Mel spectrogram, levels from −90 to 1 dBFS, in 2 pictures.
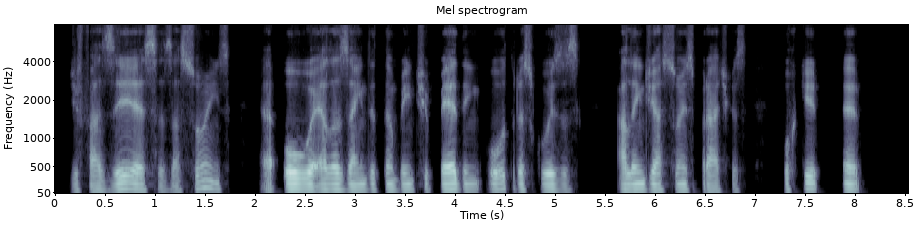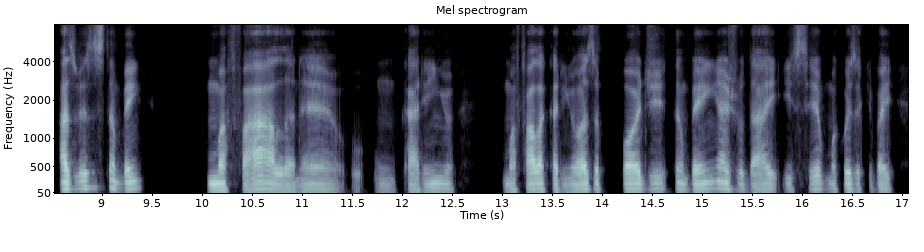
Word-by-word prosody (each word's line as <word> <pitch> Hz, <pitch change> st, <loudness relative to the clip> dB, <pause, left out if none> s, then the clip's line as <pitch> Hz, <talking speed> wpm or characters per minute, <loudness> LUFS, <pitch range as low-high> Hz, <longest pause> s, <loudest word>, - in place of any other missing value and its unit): de -, -, -10 dB
fazer 95 Hz, +5 st, +1 dB
essas 95 Hz, -2 st, -5 dB
ações, 110 Hz, +7 st, -5 dB, 0.3 s
eh, -, -, -5 dB
ou 100 Hz, 0 st, +8 dB
elas 100 Hz, 0 st, +2 dB
ainda 100 Hz, +1 st, -1 dB
também 100 Hz, 0 st, -3 dB
te 100 Hz, -, -8 dB
pedem 100 Hz, 0 st, +2 dB
outras 100 Hz, -1 st, -3 dB
coisas, 95 Hz, -1 st, -2 dB, 0.4 s
além 100 Hz, +1 st, +2 dB
de 100 Hz, 0 st, +1 dB
ações 95 Hz, 0 st, -2 dB
práticas? 90 Hz, -2 st, -6 dB, 0.4 s
Porque, 110 Hz, -1 st, -2 dB, 0.2 s
eh, 100 Hz, -2 st, +2 dB, 0.5 s
às 115 Hz, -1 st, +6 dB
vezes, 130 Hz, +2 st, -1 dB
também 125 Hz, -1 st, +1 dB, 0.6 s
uma 105 Hz, -1 st, +4 dB
fala, 95 Hz, -2 st, +3 dB
né, 95 Hz, +1 st, -3 dB
o -, -, -16 dB
um 95 Hz, -1 st, -12 dB
carinho, 100 Hz, +3 st, -3 dB, 0.5 s
uma 95 Hz, 0 st, -4 dB
fala 100 Hz, +2 st, +5 dB
carinhosa 100 Hz, +2 st, 0 dB, 0.2 s
pode 105 Hz, +1 st, +2 dB
também 110 Hz, +2 st, 0 dB
ajudar 100 Hz, -3 st, 0 dB
e 100 Hz, -2 st, -10 dB
ser 110 Hz, +3 st, -3 dB
uma 105 Hz, -3 st, -8 dB
coisa 100 Hz, 0 st, -1 dB
que 95 Hz, -, -21 dB
vai 100 Hz, +1 st, -2 dB
100 Hz, 140 wpm, -26 LUFS, 95-105 Hz, 0.6 s, ou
